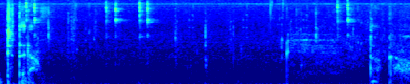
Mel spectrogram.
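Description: Water trickles and flows nearby.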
